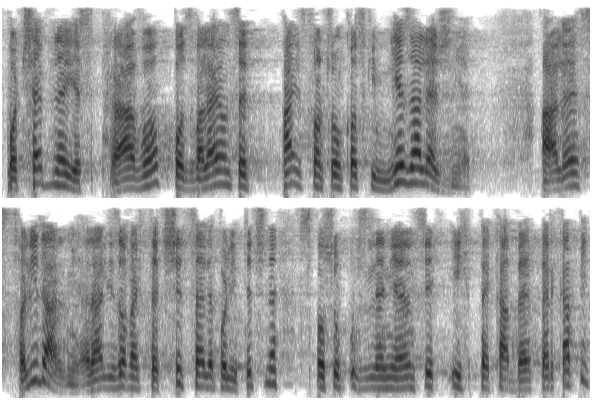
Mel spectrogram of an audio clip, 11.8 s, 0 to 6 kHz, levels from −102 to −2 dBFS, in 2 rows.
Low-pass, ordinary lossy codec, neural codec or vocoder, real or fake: 5.4 kHz; MP3, 48 kbps; vocoder, 44.1 kHz, 128 mel bands, Pupu-Vocoder; fake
